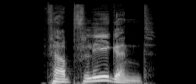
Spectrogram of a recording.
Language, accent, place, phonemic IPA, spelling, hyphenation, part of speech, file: German, Germany, Berlin, /fɛɐ̯ˈpfleːɡənt/, verpflegend, ver‧pfle‧gend, verb, De-verpflegend.ogg
- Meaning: present participle of verpflegen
